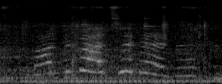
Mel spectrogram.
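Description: Children's voices in the background: a few high-pitched calls rising and falling in pitch, over a low steady hum.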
